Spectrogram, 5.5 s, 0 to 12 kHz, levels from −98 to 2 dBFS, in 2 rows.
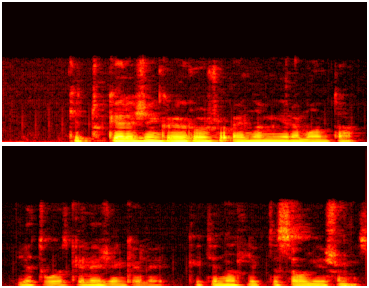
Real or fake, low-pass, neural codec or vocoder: real; 7.2 kHz; none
